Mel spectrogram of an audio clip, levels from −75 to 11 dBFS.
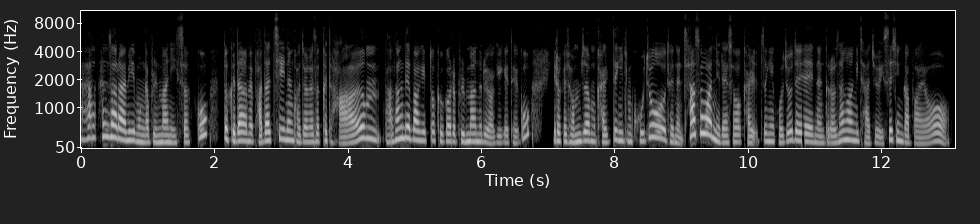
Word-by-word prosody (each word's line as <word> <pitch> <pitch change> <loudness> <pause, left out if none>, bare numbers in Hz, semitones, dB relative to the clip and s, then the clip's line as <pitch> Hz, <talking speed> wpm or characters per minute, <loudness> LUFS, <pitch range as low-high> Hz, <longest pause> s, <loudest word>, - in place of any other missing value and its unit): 한 270 +4 -3
한 305 0 0
사람이 235 -7 +6
뭔가 175 -3 -1
불만이 170 0 -1
있었고 170 - -2 0.2
또 250 - +5
그다음에 200 -2 +3
받아치는 205 +6 +1
과정에서 175 -1 -2
그다음 200 - +1
바 175 +1 -7
상대방이 235 -2 +3
또 210 - -4
그거를 190 -1 -1
불만으로 185 -1 0
여기게 160 +2 -6
되고 165 - -5 0.3
이렇게 195 -3 0
점점 185 +3 0
갈등이 190 +5 -2
좀 190 -2 -5
고조되는 205 - -1
사소한 355 - +5
일에서 175 -1 -3
갈등이 185 +4 -4
고조되는 185 -3 -1
그런 155 -1 -4
상황이 215 +3 0
자주 155 -3 -8
있으신가 195 +2 -1
봐요. 150 +5 -4
190 Hz, 395 characters per minute, -19 LUFS, 170-220 Hz, 0.3 s, 사람이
